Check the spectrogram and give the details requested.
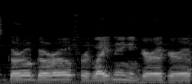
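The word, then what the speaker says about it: ゴロゴロ: That's how you say it in Japanese. Goro Goro for lightning and Gura Gura for earthquakes.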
